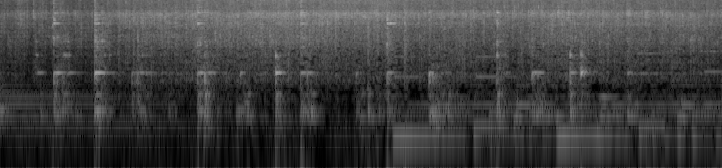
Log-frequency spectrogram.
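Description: Curry leaves, ginger and garlic fry in a pan with a steady, loud sizzle, while a spoon stirs and scrapes with scattered clinks and knocks against the metal.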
